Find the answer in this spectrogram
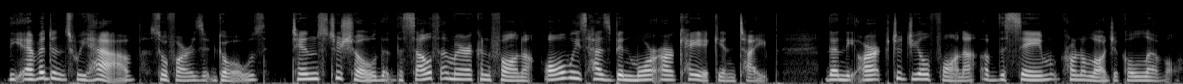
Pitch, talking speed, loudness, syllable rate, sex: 210 Hz, 165 wpm, -20 LUFS, 4.8 syllables/s, female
